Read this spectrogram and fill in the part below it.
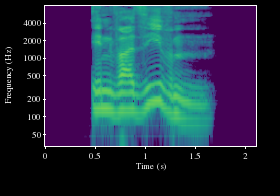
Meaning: strong dative masculine/neuter singular of invasiv
- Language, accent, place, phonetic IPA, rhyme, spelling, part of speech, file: German, Germany, Berlin, [ɪnvaˈziːvm̩], -iːvm̩, invasivem, adjective, De-invasivem.ogg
